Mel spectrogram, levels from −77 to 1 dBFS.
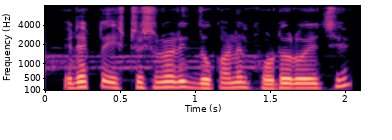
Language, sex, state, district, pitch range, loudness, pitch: Bengali, male, West Bengal, Cooch Behar, 160-190 Hz, -15 LUFS, 180 Hz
